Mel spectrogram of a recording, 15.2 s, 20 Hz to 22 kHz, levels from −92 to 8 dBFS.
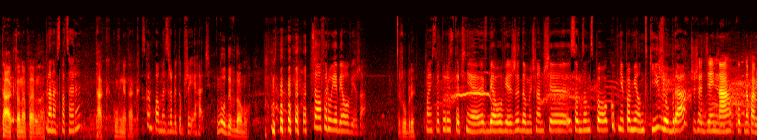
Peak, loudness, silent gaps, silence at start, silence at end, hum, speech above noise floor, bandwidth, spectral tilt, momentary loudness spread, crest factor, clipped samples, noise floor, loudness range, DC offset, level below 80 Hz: -2 dBFS; -28 LUFS; none; 0.05 s; 0 s; none; 34 dB; 14.5 kHz; -3.5 dB/octave; 15 LU; 26 dB; under 0.1%; -62 dBFS; 9 LU; under 0.1%; -74 dBFS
